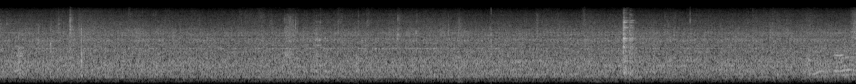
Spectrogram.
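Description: A steady rushing noise at a building fire, with a few short sharp cracks, the loudest about six seconds in.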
